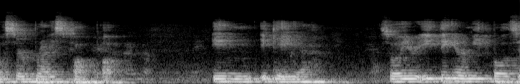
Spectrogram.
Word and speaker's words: IKEA: marketing campaign so uh Ikea actually Ika is the right way to pronounce it if you want to be proper Ika called us because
